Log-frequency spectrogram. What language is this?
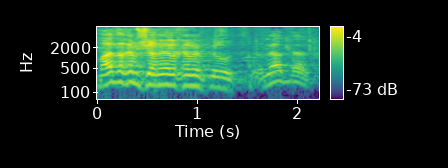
Hebrew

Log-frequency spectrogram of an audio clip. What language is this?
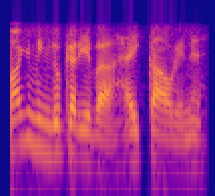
Manipuri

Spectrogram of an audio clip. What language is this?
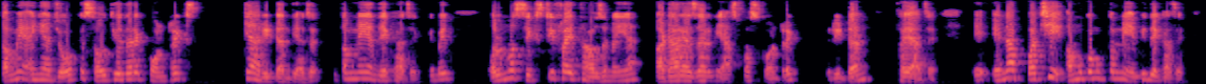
Gujarati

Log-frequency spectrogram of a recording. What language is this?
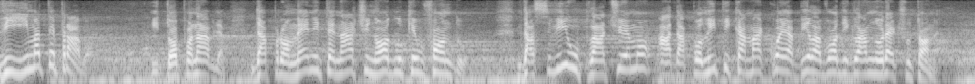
Serbian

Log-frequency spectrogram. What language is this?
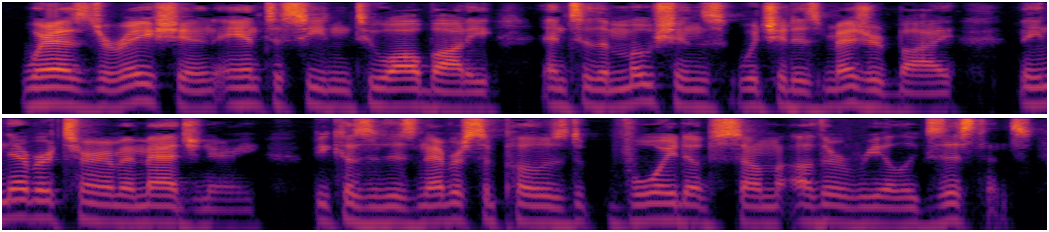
English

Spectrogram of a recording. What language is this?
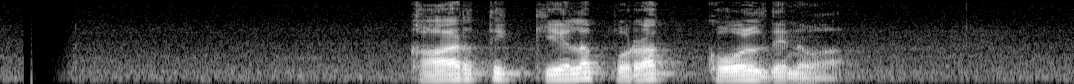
Sinhala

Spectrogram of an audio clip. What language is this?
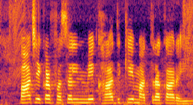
Bhojpuri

